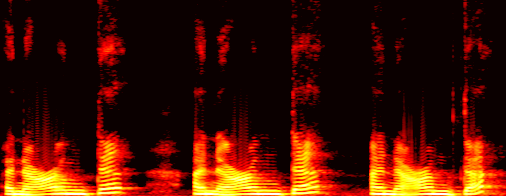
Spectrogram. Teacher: ان نون کی آواز آئی، حمزہ نون زبر ان. ٹھیک ہے، نون کی آواز آئی لیکن ہم نے غنہ نہیں کیا · ہم نے نون ساکن کے بعد کیونکہ عین آیا، نون ساکن پہ بغیر غنے کے نون کی آواز کو ظاہر کر دیا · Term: اظہار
